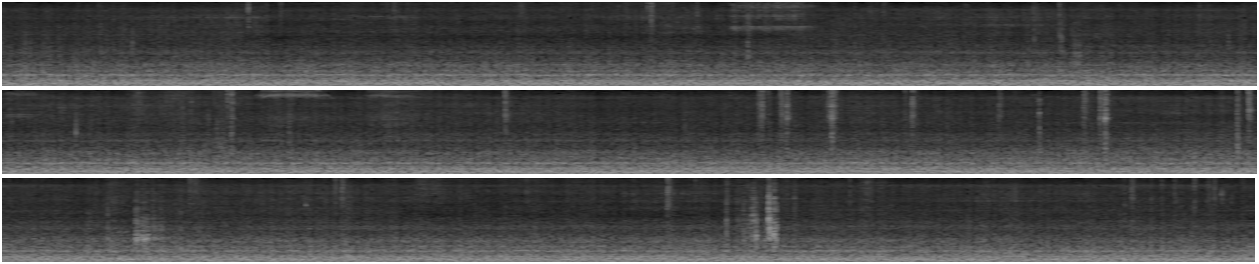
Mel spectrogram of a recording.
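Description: Steady cabin noise of an airliner climbing after takeoff, heard from inside the cabin: an even jet-engine and airflow rumble with a steady hum running through it.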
